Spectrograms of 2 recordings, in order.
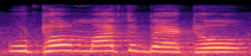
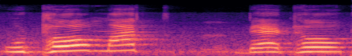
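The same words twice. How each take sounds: First: اٹھو set apart, then مت بیٹھو run together; group مت with بیٹھو as one command; break after اٹھو. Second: اٹھو مت run together, pause, then بیٹھو; pause after مت. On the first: Teacher showing the opposite meaning, breaking after اٹھو before مت بیٹھو. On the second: Teacher showing how delivery changes meaning, pausing after مت before بیٹھو. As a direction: break after مت, leaving بیٹھو on its own. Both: Shown as a demonstration. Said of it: "بولنے کا انداز".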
